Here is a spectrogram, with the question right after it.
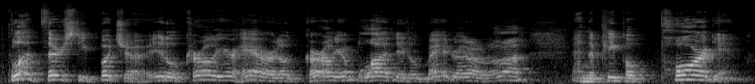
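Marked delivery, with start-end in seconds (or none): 0.1-5.3 movie ad pitch. Retold or imitated. Advertising the movie on Broadway, hammed-up high barker pitch. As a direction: sell the horror film like a barker. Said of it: "and advertise".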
